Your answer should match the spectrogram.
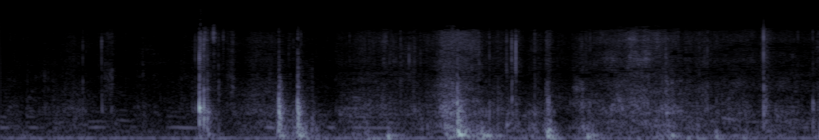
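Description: Cardboard box being cut open and unpacked: a blade slitting packing tape, then the box flaps scraping and knocking, with several sharp clicks.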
